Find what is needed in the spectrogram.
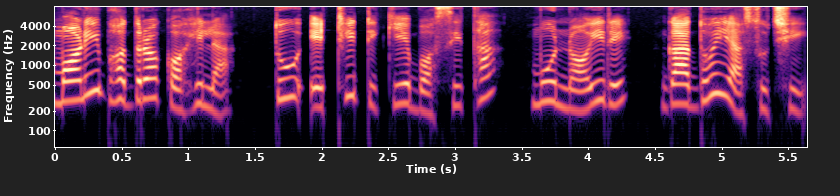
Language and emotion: Odia, neutral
